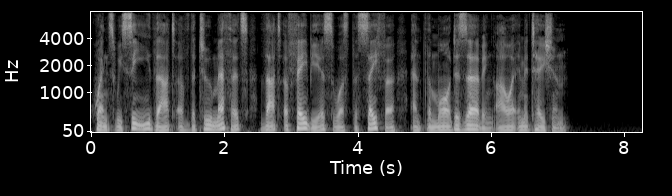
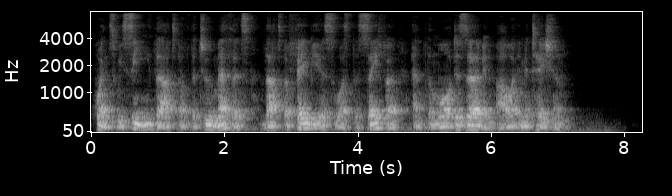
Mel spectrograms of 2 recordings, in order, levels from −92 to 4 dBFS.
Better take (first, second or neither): first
